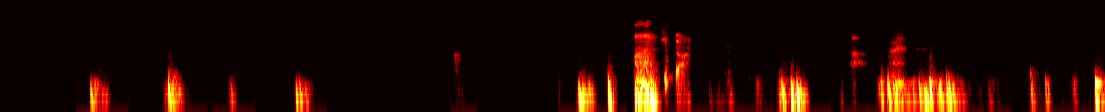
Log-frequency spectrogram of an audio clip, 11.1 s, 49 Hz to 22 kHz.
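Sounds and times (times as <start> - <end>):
faint muffled voice fragments: 6.4 - 6.9.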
